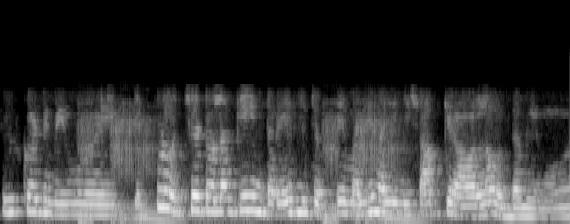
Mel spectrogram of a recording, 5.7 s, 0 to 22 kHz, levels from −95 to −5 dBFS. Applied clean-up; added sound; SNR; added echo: none; Cough; 14 dB; reverberation time 0.4 s.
